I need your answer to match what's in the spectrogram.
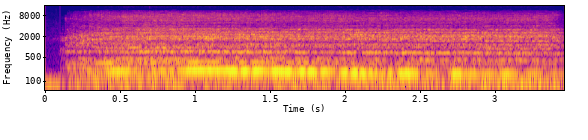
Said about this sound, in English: You and everyone else in this chamber hears the roar of a dragon turtle.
